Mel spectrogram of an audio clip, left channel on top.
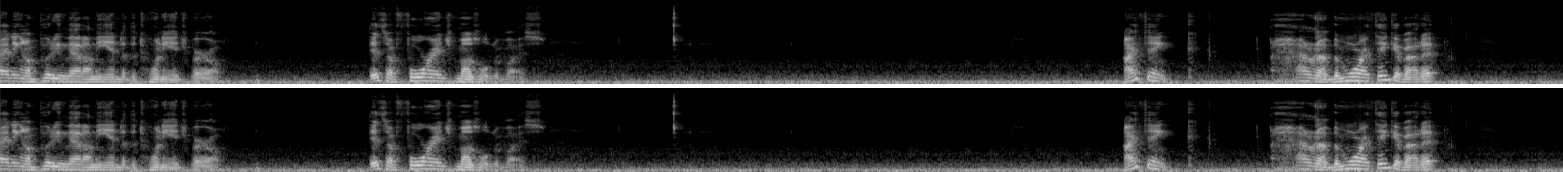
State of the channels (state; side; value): identical; both; correlation 1.00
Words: on putting that on the end of the 20-inch barrel. It's a 4-inch muzzle device. I don't know, the more I think about it,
